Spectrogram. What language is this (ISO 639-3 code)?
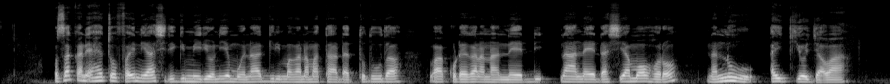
kik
